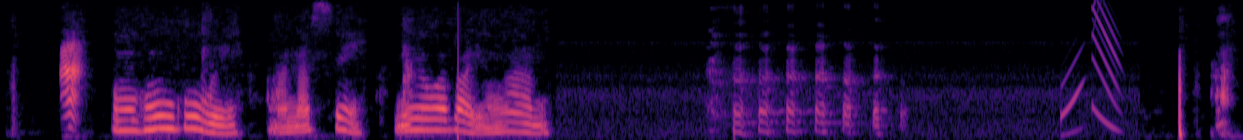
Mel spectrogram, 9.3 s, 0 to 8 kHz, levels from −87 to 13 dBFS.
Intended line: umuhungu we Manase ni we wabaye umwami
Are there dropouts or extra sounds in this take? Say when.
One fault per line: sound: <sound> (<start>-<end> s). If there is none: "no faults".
sound: laugh (5.3-6.8 s)
sound: chirp (8.0-8.4 s)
